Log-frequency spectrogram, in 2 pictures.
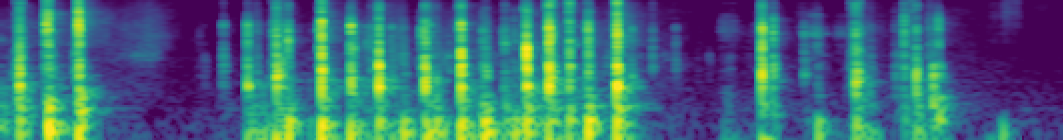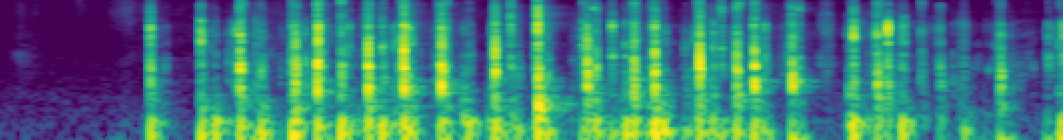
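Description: Fingertips with long nails type on a bamboo keyboard with bamboo keycaps, producing rapid, dry clacks with a soft low thud under a bright tick on each keystroke. The typing comes in bursts, with a brief pause near the first second and a longer lull in the middle before it resumes steadily.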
